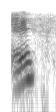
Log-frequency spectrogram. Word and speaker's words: est: You may be thinking to yourself, that looks a whole lot like the word he is, il est, but it is pronounced differently because it is a direction.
